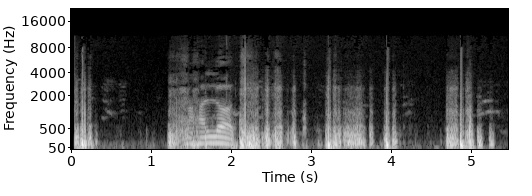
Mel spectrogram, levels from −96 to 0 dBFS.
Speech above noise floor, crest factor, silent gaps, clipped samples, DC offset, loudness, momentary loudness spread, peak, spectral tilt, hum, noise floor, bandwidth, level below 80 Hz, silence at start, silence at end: 38 dB; 18 dB; none; under 0.1%; under 0.1%; -21 LUFS; 11 LU; -4 dBFS; -9.5 dB/octave; none; -57 dBFS; 8.4 kHz; -30 dBFS; 0.05 s; 0.15 s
